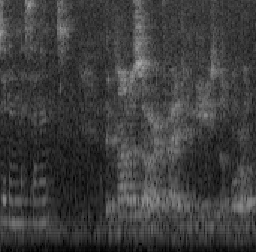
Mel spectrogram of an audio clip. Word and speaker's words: commissar: a i g a tiger the word is commissar commissar can you oh never mind can you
